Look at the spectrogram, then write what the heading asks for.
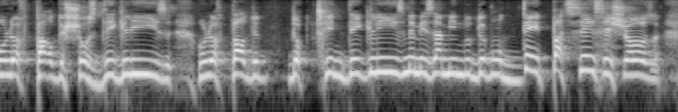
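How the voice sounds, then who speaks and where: A man at an extremely high pitch, with a slight Belgian accent and a fairly slow pace. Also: ordinary pitch variation. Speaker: preacher. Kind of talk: sermon. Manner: animated.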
